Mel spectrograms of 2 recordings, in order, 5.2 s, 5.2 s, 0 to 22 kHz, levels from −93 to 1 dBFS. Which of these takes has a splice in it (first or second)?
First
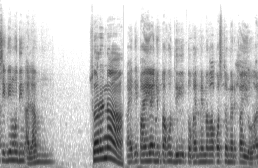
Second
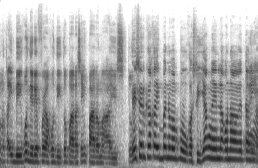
first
